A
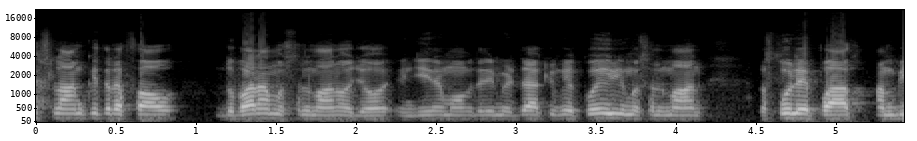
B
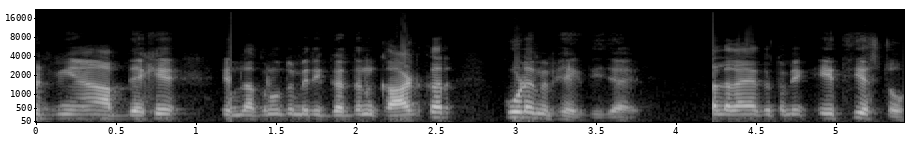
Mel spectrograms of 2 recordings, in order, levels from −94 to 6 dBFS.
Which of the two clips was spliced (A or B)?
B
